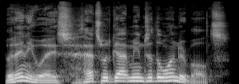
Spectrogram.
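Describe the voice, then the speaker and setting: A man's voice: on the high side, very animated, quick pace, a little mellow, pitched above the performer's own voice. A man voicing an easygoing father pegasus in a story, proud, teasing and encouraging in a casual, upbeat way. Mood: proud, cheerful.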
